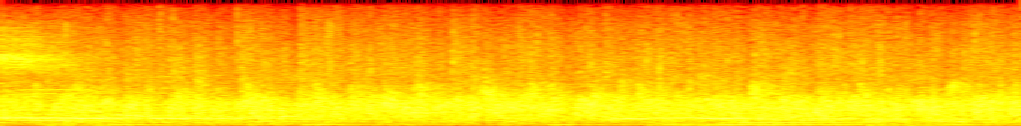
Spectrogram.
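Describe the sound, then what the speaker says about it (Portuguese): Church congregation applauding loudly and steadily in praise during a worship service, dense sustained clapping with sustained musical tones from instruments underneath throughout. "glorifique e aplauda o Senhor bem forte, em nome de Jesus"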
